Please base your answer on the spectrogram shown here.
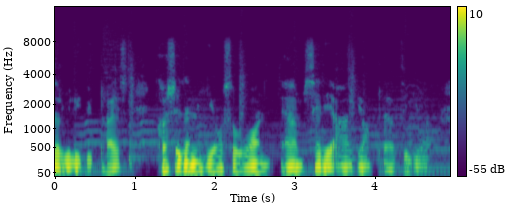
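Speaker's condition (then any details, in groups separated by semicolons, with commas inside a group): No condition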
